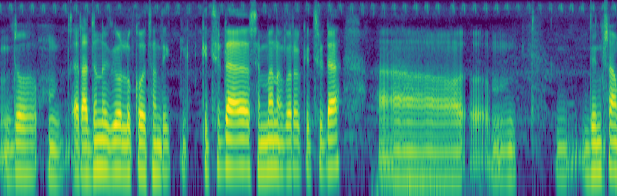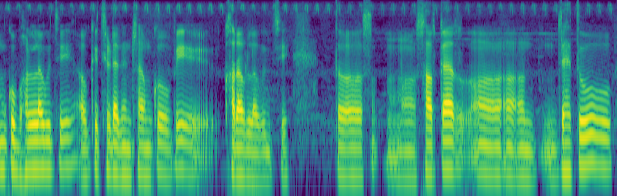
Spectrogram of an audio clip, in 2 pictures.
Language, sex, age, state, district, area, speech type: Odia, male, 18-30, Odisha, Ganjam, urban, spontaneous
